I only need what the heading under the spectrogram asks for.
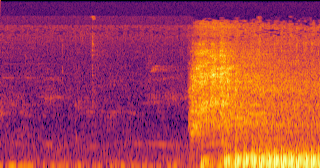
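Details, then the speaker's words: Yamaha NMAX that wouldn't start and reset its speedometer when cranking, after replacing the weak battery: brief starter whirr, engine catches at once and settles into even regular idle; clean healthy start. "Oke berhasil motornya menyala ya berhasil nyala ya starter bisa tanpa speedometer ng-restart"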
